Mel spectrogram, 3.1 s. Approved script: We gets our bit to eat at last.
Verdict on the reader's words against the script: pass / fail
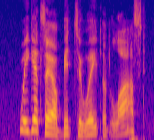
pass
